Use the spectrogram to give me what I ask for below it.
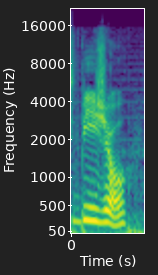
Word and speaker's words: Bizior: It's Bizior. Bizior. Yeah. Bizior. It's Polish.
